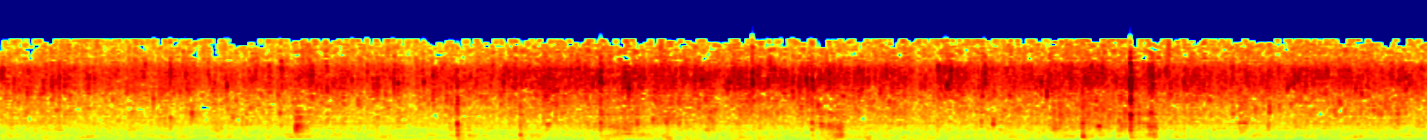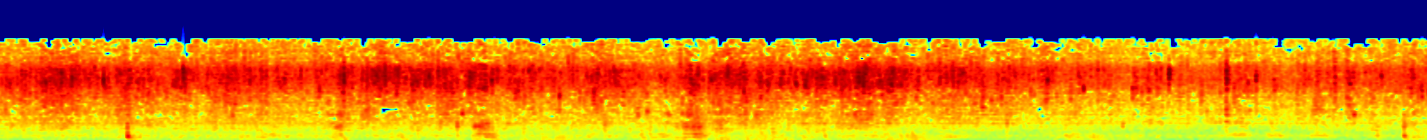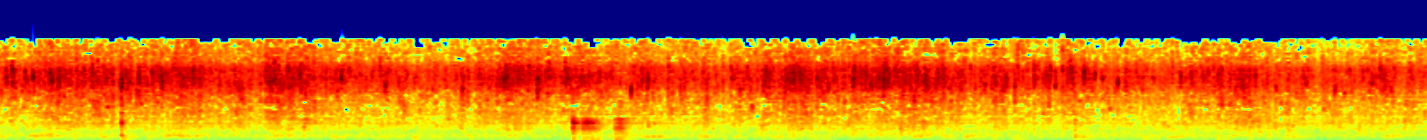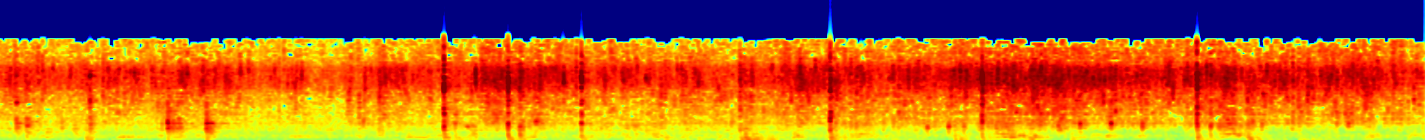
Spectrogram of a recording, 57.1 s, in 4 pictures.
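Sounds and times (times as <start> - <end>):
eggplant sizzling in oil: 0.0 - 57.0
spatula scraping a wok: 5.8 - 7.0, 7.9 - 8.8, 10.4 - 11.8, 17.5 - 19.7, 20.9 - 22.0, 47.2 - 53.6, 54.7 - 55.6.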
